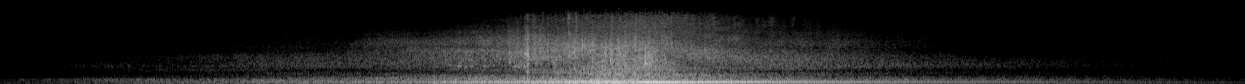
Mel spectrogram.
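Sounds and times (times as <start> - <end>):
Jeep Wagoneer passing fast around a corner: 1.4 - 11.4
Jeep Wagoneer tires skidding: 3.0 - 10.8.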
